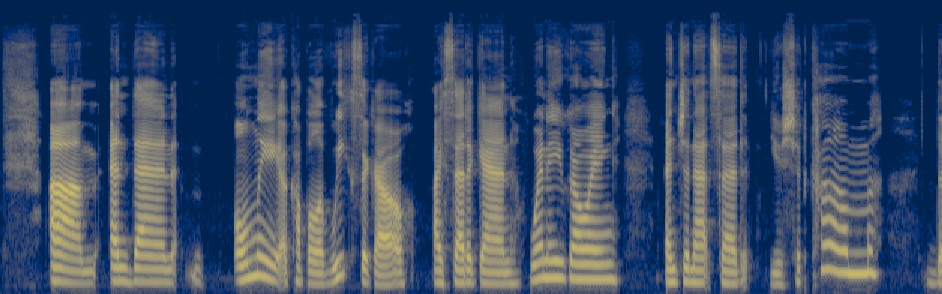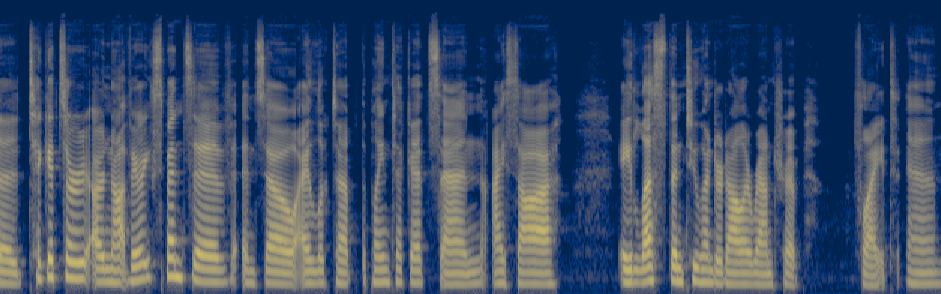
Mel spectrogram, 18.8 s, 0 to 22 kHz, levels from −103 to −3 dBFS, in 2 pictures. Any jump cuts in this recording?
no; 0 cuts

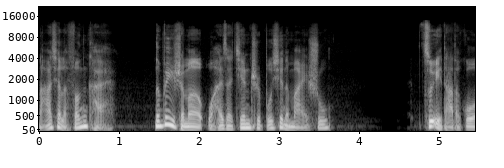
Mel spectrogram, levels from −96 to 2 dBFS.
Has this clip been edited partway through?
no; 0 cuts

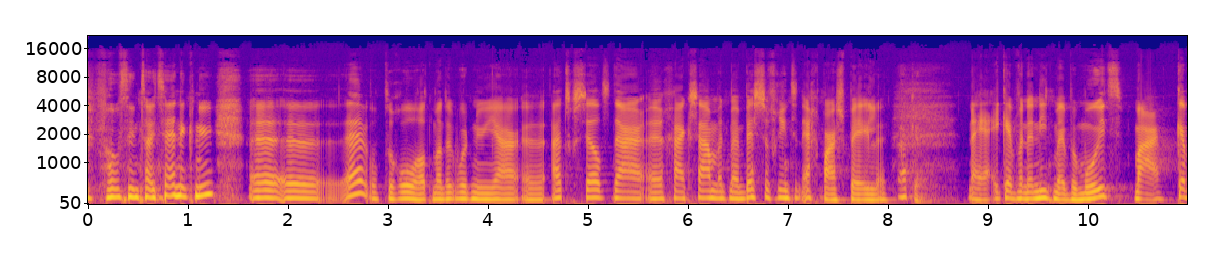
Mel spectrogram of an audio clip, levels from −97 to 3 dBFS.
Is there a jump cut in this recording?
yes; 1 cut; at 2.8 s

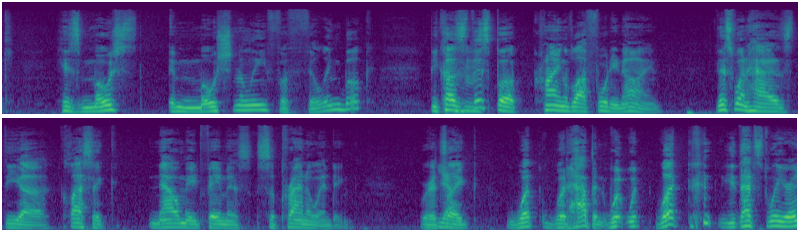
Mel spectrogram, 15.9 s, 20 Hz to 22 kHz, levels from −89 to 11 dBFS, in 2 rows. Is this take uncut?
yes; 0 cuts

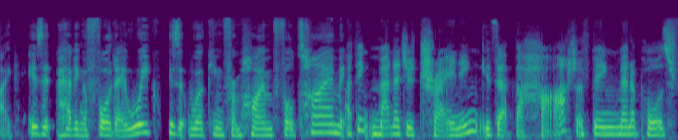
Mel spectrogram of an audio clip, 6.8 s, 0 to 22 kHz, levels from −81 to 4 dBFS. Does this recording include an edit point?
yes; 1 cut; at 3.4 s

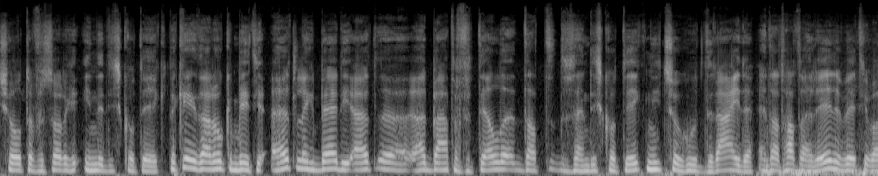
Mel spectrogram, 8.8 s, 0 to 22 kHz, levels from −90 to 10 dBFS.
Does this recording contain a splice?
no; 0 cuts

